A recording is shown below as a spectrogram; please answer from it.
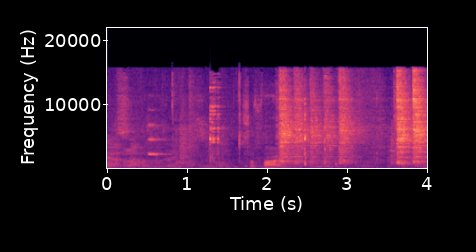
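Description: Metal fork clinking and scraping against a plate and small metal dishes while eating, with a short ringing clink about half a second in and two louder scrapes about two and three and a half seconds in.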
